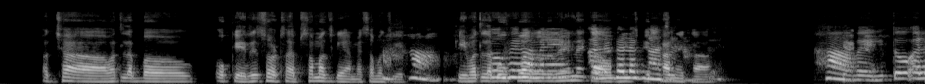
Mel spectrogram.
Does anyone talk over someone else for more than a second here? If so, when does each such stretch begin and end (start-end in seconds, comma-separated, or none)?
4.9-7.1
